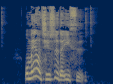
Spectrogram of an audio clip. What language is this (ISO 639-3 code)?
zho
